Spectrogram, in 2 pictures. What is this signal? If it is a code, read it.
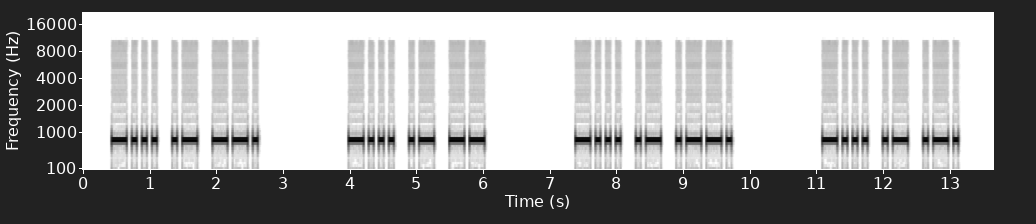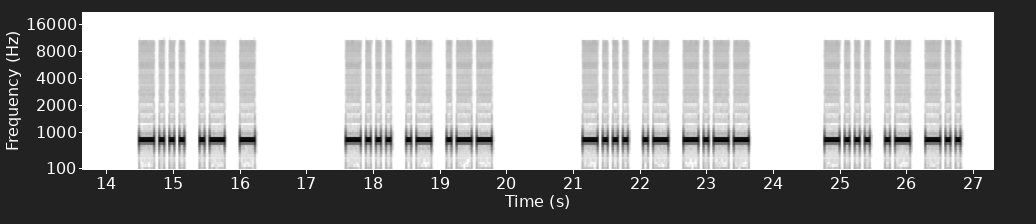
Morse code, heard as a keyed tone, about 16 wpm, 800 Hz. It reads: BAG BAM BAP BAR BAT BAW BAY BAD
